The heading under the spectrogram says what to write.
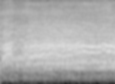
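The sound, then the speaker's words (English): A loud, sustained wash of crowd screaming and shouting as people praise God, many voices overlapping in an excited, continuous roar with no clear pauses. “You are in here screaming. Shouting, hey. Praising God, because you are so set free.”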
